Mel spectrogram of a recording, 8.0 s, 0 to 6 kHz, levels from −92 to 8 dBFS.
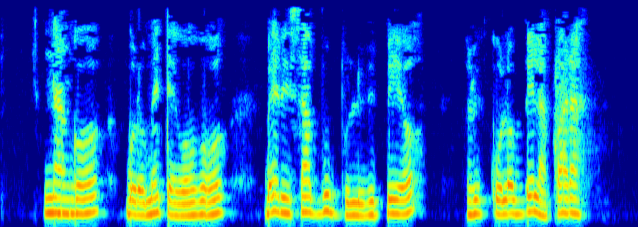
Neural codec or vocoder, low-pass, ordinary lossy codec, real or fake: vocoder, 44.1 kHz, 128 mel bands, Pupu-Vocoder; 5.4 kHz; MP3, 24 kbps; fake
